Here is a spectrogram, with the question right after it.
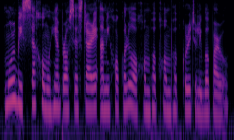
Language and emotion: Assamese, neutral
